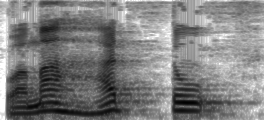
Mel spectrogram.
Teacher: dal dengan ta itu makhrajnya sama. Sama-sama di ujung lidah bertemu dengan pangkal gigi seri atas. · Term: satu makhraj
